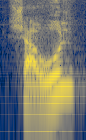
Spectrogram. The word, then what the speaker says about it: Shaul: Entonces llegamos al apóstol Pablo, que originalmente su nombre era hebreo y se pronuncia, por cierto, Shaul.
